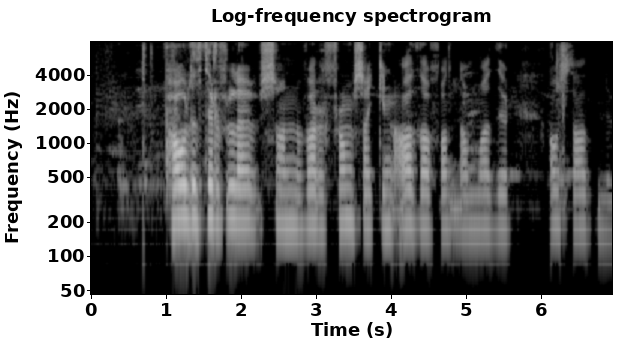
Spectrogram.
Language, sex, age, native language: Icelandic, male, 11, Icelandic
